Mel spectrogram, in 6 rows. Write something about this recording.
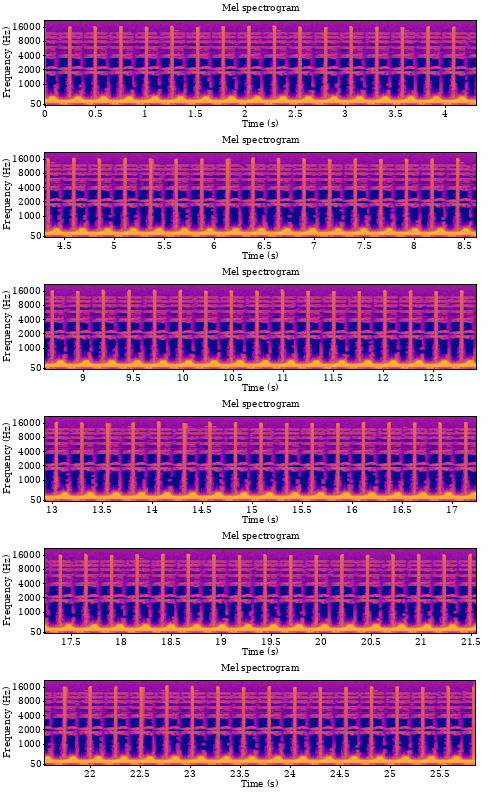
Sci Fi Machine 0
Repeat BMacZero's laser 100 time for create cool machine sound. Right track shift 0.009 sec forward.
ambience, macine, sci-fi, hum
